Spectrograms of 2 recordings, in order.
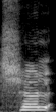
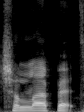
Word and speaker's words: Celepets: Celepets, not chel. Please don't call it celepets, okay? It's celepets. Celepets. It's like, you know, celebet.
